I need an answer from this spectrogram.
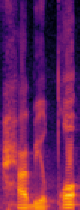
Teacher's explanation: پہ قلقلہ، قاف پہ قاف کو موٹا ادا کریں گے، حبط، طا کو موٹا ادا کریں گے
